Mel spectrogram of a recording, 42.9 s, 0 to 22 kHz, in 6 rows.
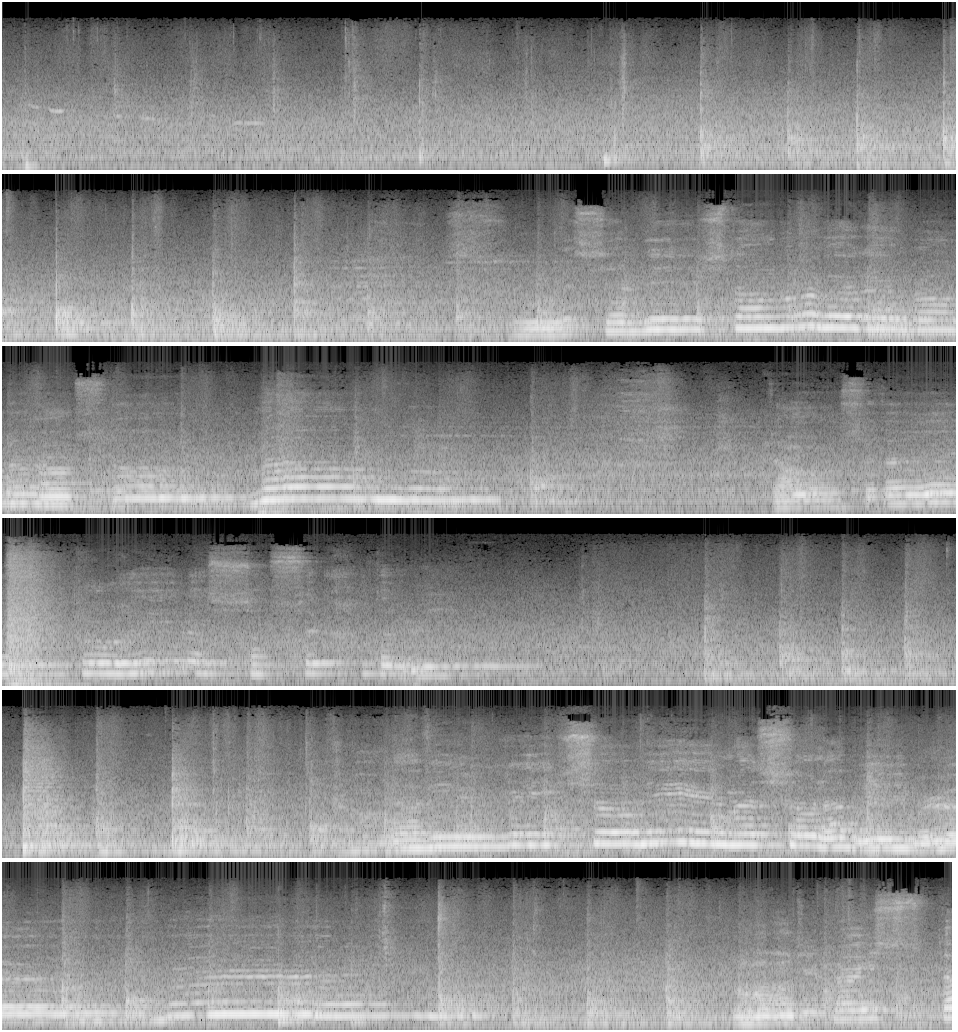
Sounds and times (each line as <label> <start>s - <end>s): Wind 0.0s - 42.9s
who whistles 0.1s - 2.0s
